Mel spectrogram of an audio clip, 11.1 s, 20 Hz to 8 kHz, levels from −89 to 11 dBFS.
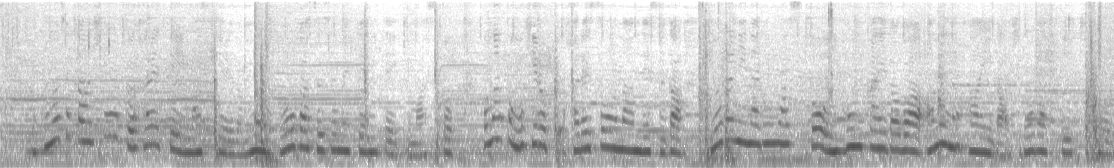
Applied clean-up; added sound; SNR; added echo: none; Car; 11 dB; reverberation time 0.3 s.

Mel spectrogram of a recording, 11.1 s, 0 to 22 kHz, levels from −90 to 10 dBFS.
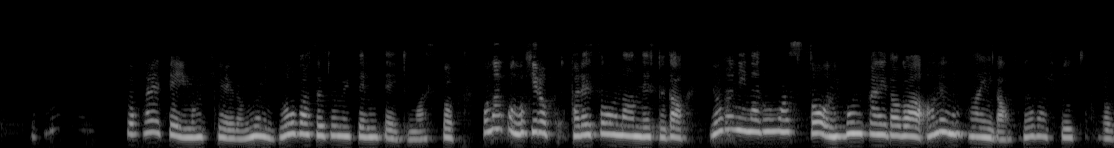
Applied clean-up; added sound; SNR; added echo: neural mask model DeepFilterNet 3.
